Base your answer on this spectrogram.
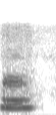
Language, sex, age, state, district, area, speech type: Odia, female, 30-45, Odisha, Sambalpur, rural, conversation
